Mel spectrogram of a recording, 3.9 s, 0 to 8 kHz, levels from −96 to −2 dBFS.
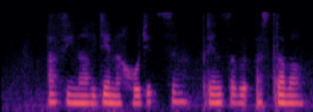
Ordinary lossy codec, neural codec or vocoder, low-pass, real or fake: MP3, 24 kbps; codec, 16 kHz, 0.5 kbps, X-Codec, WavLM features, trained on Multilingual LibriSpeech; 7.2 kHz; fake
